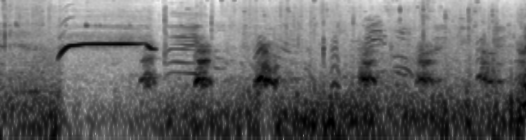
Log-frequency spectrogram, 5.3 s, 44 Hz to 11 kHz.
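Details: Basset Hounds on a group walk of 24 dogs along Burnham and Berrow beach, Somerset, on 2 February 2014: a high held howl-like note lasting about a second, then a run of short yelping barks, over wind and surf noise.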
